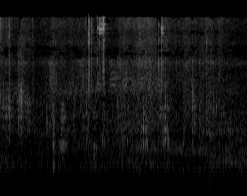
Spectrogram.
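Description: Brindle Staffordshire bull terrier tearing at and chewing long grass: faint, irregular crunching clicks.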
